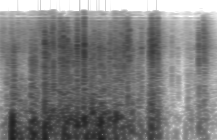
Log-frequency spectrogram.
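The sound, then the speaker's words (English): A paper envelope being handled and opened at an awards announcement: loud, irregular crinkling and tearing rustles follow one another closely, dropping to a brief hush before a final crisp burst. “The envelope, please. The envelope, please. All right. I'm being handed the envelope.”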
